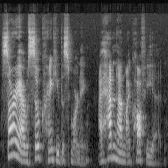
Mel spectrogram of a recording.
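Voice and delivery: quick, linked native pace; fast shadowing read; really fast. Shown as a demonstration. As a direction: run the words together fast. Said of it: "we'll say it really fast".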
